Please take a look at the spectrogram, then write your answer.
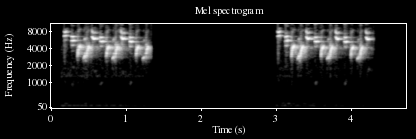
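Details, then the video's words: European goldfinch clean contest song, canto limpio, used for tutoring young goldfinches. Two short bursts of quick twittering notes, each just over a second long, come about three seconds apart. A faint low hum is heard beneath them. "Canto Limpio del Jilguero | Chant chardonneret"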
